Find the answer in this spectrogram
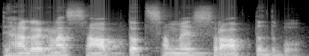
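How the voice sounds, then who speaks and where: A man's voice: medium pitch, animated, moderate pace, a bit bright. A middle-aged man teaching a grammar class, repeating each word again and again and scolding students in a playful way. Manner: drills words by repeating them, playful scolding asides.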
